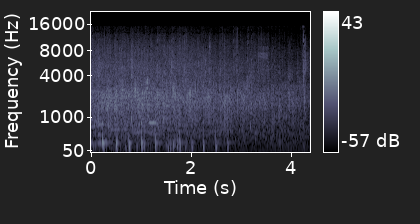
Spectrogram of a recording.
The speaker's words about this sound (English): You can applaud her if you want to. That's fine.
